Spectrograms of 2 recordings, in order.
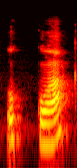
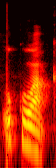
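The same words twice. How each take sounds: First: Ukwak with a long held K, split uk-kwak, rising; double K. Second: Ukwak with one short K, falling, no break; single K. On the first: Teacher distinguishing door from in-law term, long double K. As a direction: hold the K in Ukwak, then release it. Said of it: "with a two K's is door". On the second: Teacher distinguishing in-law term from door, short single K. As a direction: run Ukwak together with a quick single K. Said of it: "Ukwak with one K is Ukwak". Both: Shown as a demonstration.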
